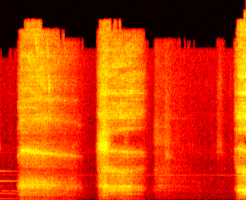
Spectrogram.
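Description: An elderly man snoring loudly in his sleep: three harsh, breathy snores, the first the longest and the last starting near the end.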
